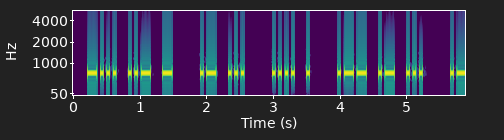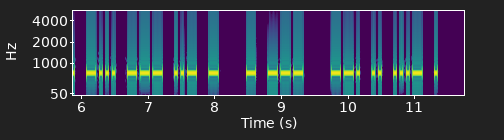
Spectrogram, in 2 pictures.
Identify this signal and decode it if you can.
Morse code, heard as a keyed tone, about 25 wpm, 700 Hz. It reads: BUT AS HE WAS ABOUT TO GIVE
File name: Pinocchio / Pinocchio ch1 20 25 ik1hge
